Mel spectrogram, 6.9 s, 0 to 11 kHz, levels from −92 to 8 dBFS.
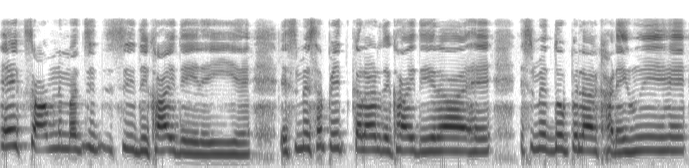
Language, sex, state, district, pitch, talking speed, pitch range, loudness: Hindi, male, Maharashtra, Solapur, 245 Hz, 200 wpm, 230-270 Hz, -19 LUFS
